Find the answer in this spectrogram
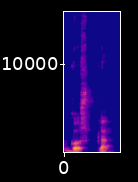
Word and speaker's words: Gosplan: Y entonces, con una organización que se llama el Gosplan, se escribe literalmente, como lo he dicho, Gosplan, ¿vale? Como Gos de perro en catalán y plan de un plan normal, ¿vale?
